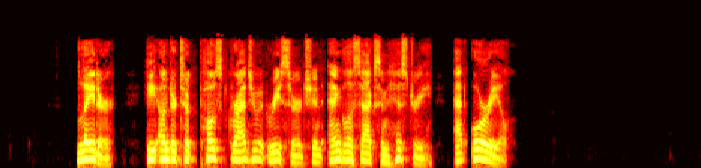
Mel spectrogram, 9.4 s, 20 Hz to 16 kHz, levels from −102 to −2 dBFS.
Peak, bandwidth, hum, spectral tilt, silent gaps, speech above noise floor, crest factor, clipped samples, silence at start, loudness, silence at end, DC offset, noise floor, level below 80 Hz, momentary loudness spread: -2 dBFS; 7.8 kHz; none; -5.5 dB/octave; none; over 71 dB; 20 dB; under 0.1%; 1.05 s; -19 LUFS; 2.6 s; under 0.1%; under -90 dBFS; -52 dBFS; 10 LU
